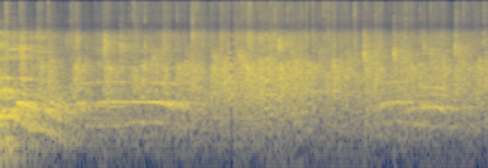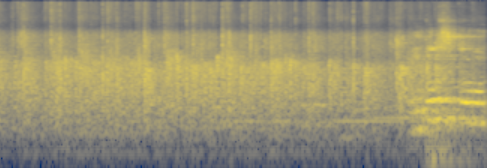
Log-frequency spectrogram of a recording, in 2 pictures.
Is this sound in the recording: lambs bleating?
no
